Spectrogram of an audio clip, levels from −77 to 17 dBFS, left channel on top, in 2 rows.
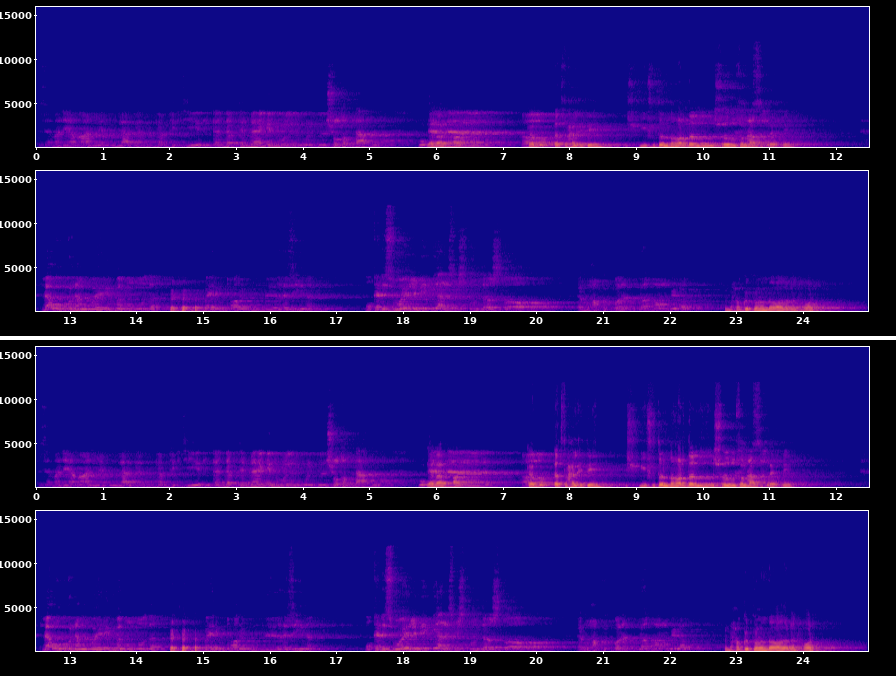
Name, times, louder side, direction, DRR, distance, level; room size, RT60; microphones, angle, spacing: voice 1, 0.0-6.8 7.3-7.7 10.3-11.0 12.4-14.4 14.8-16.7 17.4-20.2 20.6-22.3, right 1 dB, 5° right, -6 dB, 4.0 m, -42 dB
voice 2, 5.9-6.4 7.4-8.5 8.8-11.3 14.5-14.8 22.8-24.2, right 3 dB, 50° right, 4 dB, 0.6 m, -27 dB
27.0 x 18.0 x 2.3 m, 2.6 s
head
